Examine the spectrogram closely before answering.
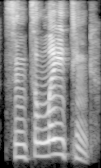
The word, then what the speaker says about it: scintillating: Like, it's indeed fascinating that the letter C is not always pronounced in the combination S and C, giving us, for example, scintillating. Like, as you see S and C combination at the beginning of the word, S and C combination, it pronounced like S.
